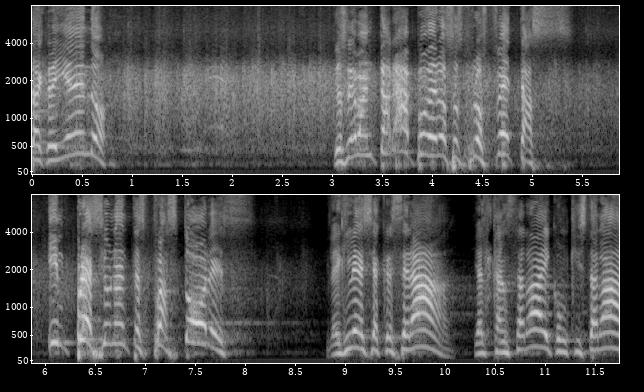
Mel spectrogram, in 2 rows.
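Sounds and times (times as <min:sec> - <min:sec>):
speech: 0:00.0 - 0:01.0, 0:03.0 - 0:05.4, 0:06.0 - 0:08.0, 0:08.8 - 0:11.7
audience applauding: 0:00.0 - 0:06.8.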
